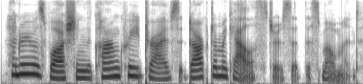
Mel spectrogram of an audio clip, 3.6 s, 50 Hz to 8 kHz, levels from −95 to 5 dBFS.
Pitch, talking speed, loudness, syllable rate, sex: 235 Hz, 200 wpm, -19 LUFS, 6.5 syllables/s, female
